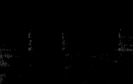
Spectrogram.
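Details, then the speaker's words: 1950s Poppo musical cuckoo clock: faint, uneven tick-tock with lopsided beats and weakening swing; the clock stops within about a minute of hanging the pendulum because of a bare, flat-worn spot on the V wire. "and that's because there's a bare spot on that bwire it stopped"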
